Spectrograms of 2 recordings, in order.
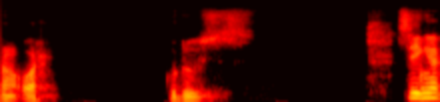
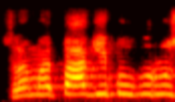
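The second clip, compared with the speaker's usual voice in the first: mock schoolboy shout; 13 semitones higher than usual. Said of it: "paling kencang supaya guru perhatikan".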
